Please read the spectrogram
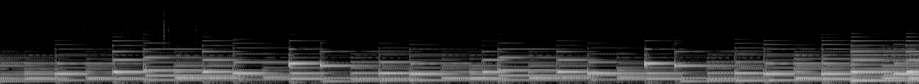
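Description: Background piano music: a gentle melody of struck notes over chords, about two notes a second, each note fading before the next.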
